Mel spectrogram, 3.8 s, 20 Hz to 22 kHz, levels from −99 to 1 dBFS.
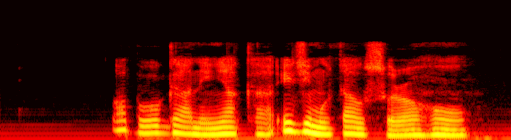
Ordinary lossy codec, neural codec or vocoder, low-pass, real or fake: none; none; 7.2 kHz; real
